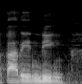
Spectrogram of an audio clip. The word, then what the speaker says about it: karinding: Ada di situ huruf K, ada Ra, ada Na, ada Da, ada Eng tadi atau Nga, dan Ya. Dibacanya karinding.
